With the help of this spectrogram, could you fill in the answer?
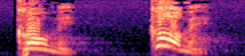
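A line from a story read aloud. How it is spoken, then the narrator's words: Exclaimed. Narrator (Italian): esclamò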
